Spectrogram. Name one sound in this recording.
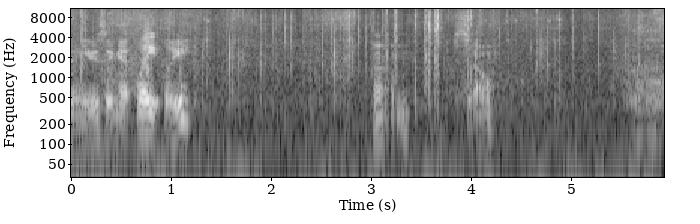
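Hands rustle paper packets and fabric in a bag.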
